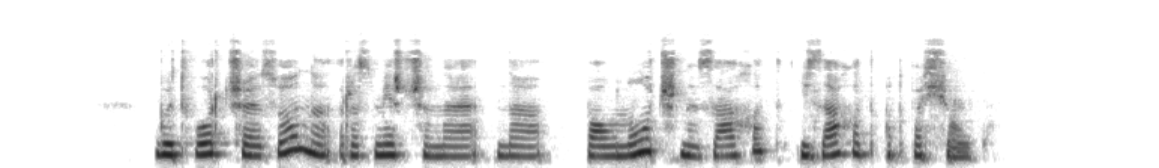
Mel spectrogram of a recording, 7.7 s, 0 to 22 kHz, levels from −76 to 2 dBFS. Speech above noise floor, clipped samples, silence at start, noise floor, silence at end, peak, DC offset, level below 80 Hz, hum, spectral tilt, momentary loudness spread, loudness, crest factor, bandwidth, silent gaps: over 71 dB; under 0.1%; 1.05 s; under -90 dBFS; 1.25 s; -4 dBFS; under 0.1%; -72 dBFS; none; -4.5 dB/octave; 10 LU; -20 LUFS; 18 dB; 9.6 kHz; none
